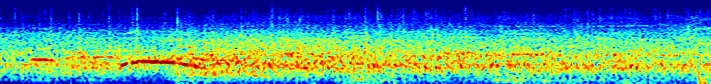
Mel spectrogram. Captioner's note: audience cheering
